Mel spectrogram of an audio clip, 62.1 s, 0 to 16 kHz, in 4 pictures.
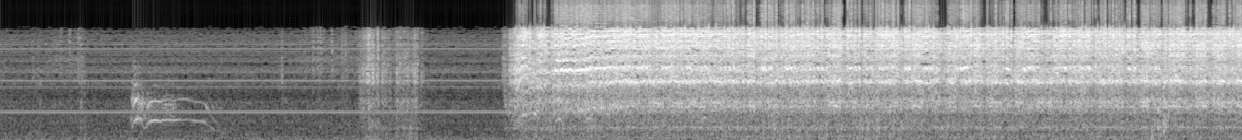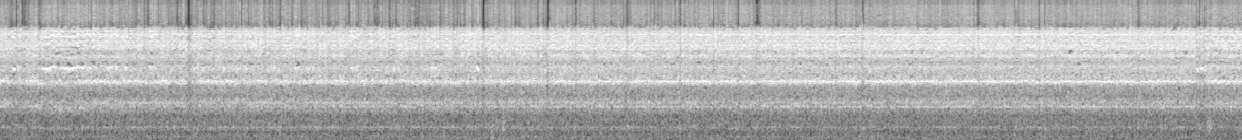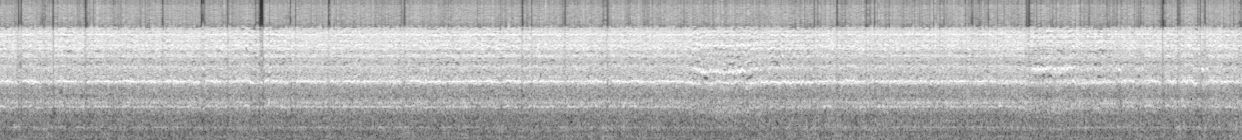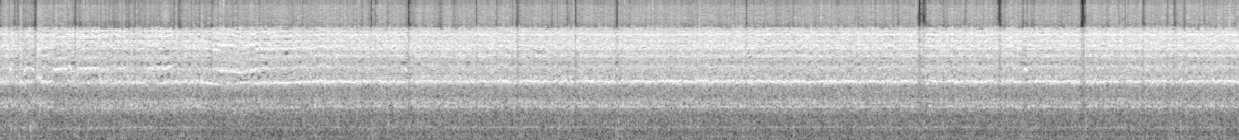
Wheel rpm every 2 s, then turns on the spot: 0, 0, 10, 150, 230, 240, 230, 230, 230, 240, 230, 240, 240, 240, 230, 230, 230, 230, 230, 230, 220, 230, 230, 230, 220, 230, 230, 230, 230, 240, 230.
4-6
